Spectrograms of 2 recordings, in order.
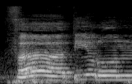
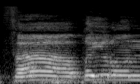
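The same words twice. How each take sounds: First: फातिरुन slow with a light, thin ता. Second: फातिरुन slow with a thick, heavy तो; slowly, full heavy to in फातिरुन; heavy emphatic to. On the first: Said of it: "पहले में ता है". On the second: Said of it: "दूसरे में तो है". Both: Shown as a demonstration.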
